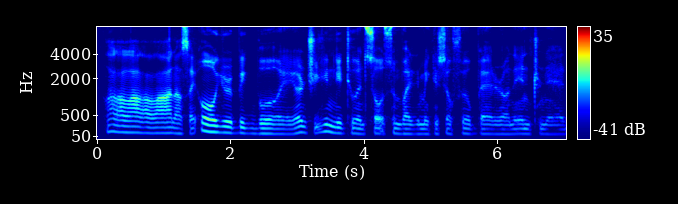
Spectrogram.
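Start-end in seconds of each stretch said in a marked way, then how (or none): 1.6-7.1 mocking, condescending, belittling, taunting tone. Retelling an online argument, the speaker quotes their reply to an insulting player: retelling a mocking tone. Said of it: "I was just mocking him and trolling him".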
